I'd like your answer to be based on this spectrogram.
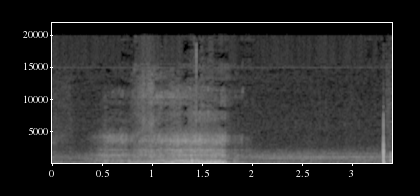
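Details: A single rough, rattling snore on an in-breath lasting about a second, then quiet and a brief click; snoring.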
